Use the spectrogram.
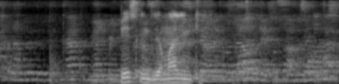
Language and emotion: Russian, neutral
